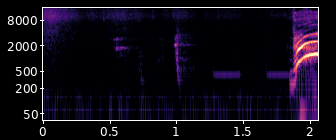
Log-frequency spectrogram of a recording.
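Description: A phone speaker clicks, then plays two short beeps of a steady tone: the call-ended tone after the other end hangs up. Near the end comes a loud, sharply rising cry.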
